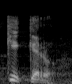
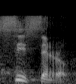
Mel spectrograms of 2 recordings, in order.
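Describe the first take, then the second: First: The name is given its Latin pronunciation. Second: The name is given its English pronunciation. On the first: "but properly in Latin as" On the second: "sometimes in English pronounced as"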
